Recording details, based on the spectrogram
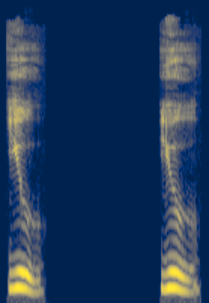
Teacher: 발음은 이로 시작해서 빠르게 우로 이어서 발음합니다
